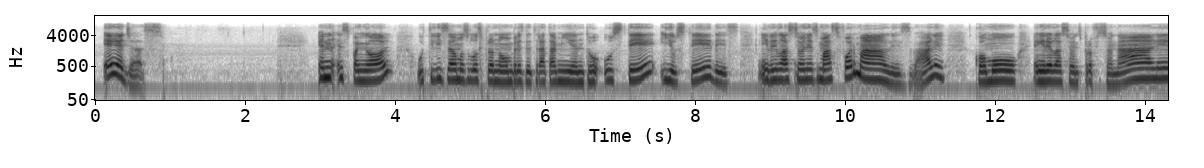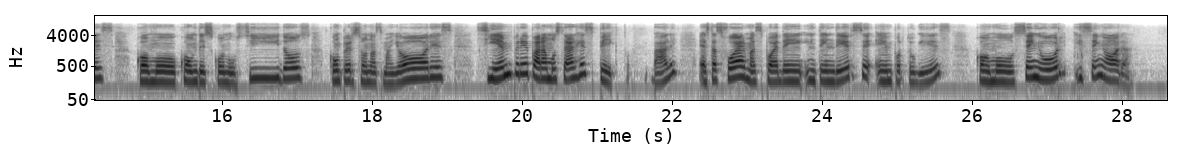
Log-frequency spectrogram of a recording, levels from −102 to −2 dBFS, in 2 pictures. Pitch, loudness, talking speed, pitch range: 185 Hz, -22 LUFS, 90 wpm, 170-215 Hz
